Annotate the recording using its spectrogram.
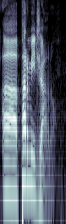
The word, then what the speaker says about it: Parmigiano: Parmigiano.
